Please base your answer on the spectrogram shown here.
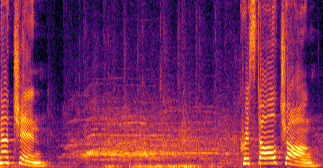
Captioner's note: crowd cheering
